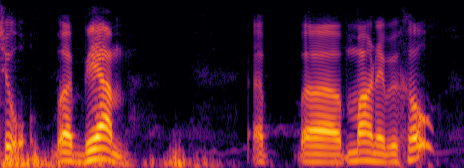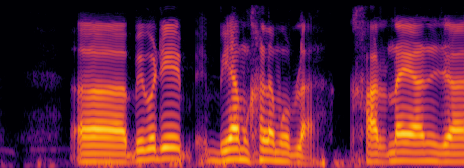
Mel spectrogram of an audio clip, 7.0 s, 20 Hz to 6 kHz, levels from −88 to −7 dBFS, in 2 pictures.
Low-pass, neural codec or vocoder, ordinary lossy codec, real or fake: 5.4 kHz; none; none; real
